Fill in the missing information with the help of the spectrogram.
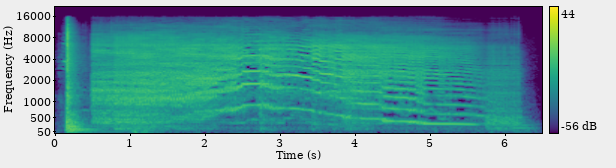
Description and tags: Opening Door
This sound was recorded in Laspuña (Huesca). It was recorded with a Zoom H2 recorder. The sound consists on a door mechanism that sounds while it is closing the door.
House, Open, UPF-CS12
